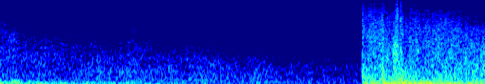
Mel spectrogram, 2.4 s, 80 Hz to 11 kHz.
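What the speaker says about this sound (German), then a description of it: "Schuss ist raus." A T92 self-propelled artillery gun fires once in World of Tanks, a sudden loud, broadband boom that cuts in after quiet background hiss and keeps rumbling to the end.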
